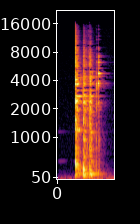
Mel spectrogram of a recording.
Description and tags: get a top on the pot metallic sound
